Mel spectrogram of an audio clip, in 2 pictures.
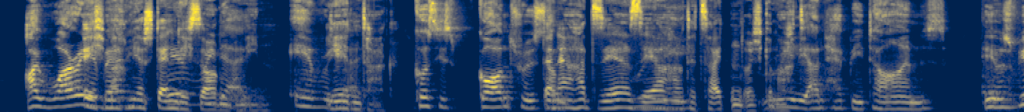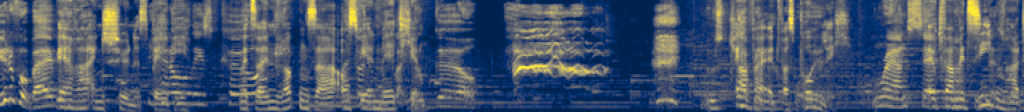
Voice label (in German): Voice-Over Sprecherin; besorgte & warmherzige Mutter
